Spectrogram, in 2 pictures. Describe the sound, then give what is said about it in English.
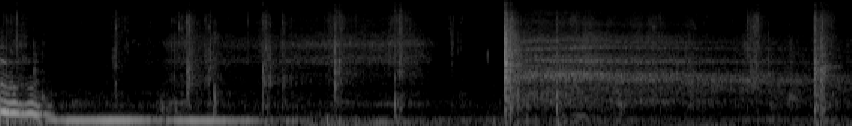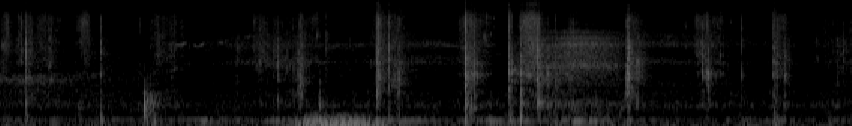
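Tarot cards being shuffled, a quick series of soft riffling snaps and papery flicks in uneven bursts, with a low hum underneath and no clear talking. “Shuffle it again.”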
